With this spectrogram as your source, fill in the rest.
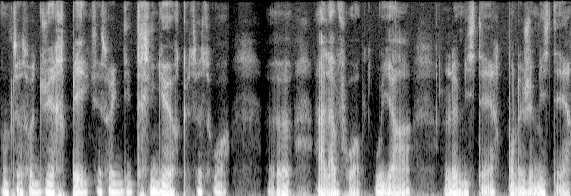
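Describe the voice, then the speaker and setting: This soft-spoken voice has a gentle tone and a dry, close sound with no echo. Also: man. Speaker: ASMR content creator. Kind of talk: casual talk to camera, ASMR chat. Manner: soft-spoken, quiet, gentle.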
